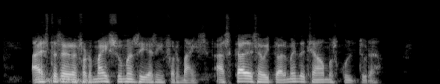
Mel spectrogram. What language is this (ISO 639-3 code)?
glg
